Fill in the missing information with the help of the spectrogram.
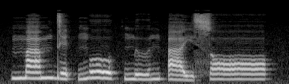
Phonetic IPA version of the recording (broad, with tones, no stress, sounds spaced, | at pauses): m aː˧˥ m d e˧˩ t̚ ŋ oː˥˨ k̚ n ɯː˩˧ n ʔ a˧˩ j s ɔː˧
